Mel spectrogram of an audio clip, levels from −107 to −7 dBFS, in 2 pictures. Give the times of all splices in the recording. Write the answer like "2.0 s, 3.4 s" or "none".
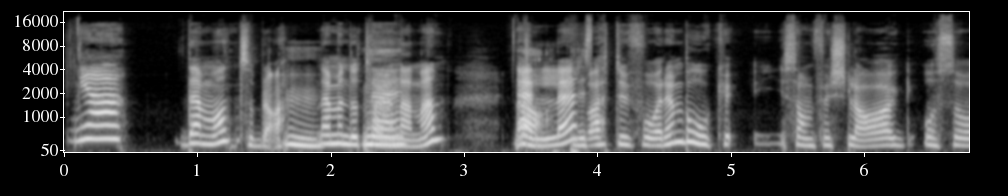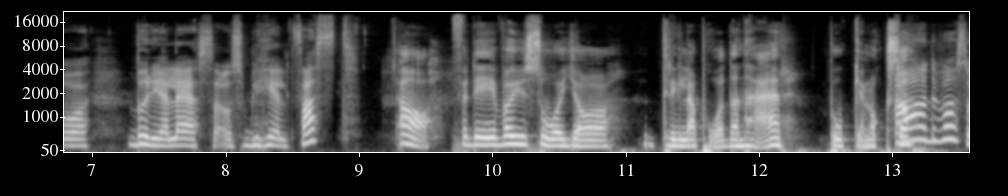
3.9 s, 9.7 s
